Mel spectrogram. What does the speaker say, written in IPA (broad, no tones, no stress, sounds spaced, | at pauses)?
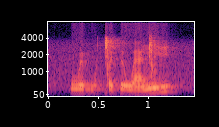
w ø b o ǀ ø t ɯ w æ ŋ͡ǀ i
